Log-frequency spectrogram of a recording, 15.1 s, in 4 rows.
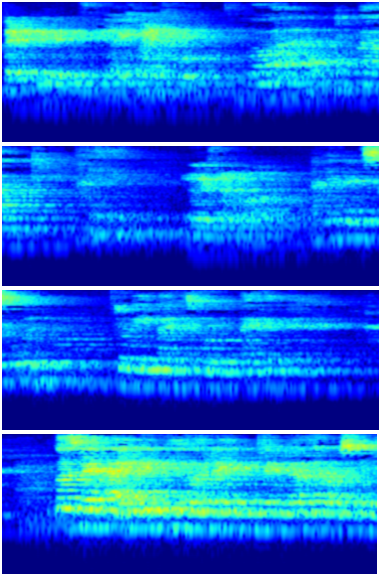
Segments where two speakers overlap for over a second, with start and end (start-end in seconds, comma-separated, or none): none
